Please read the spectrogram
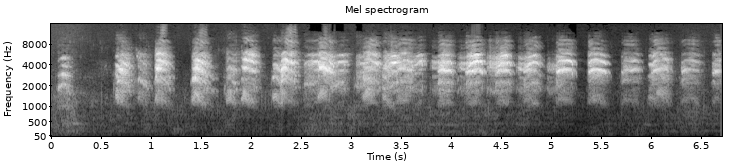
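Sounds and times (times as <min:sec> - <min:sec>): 
migratory black-hooded bird giving harsh raucous squawking calls: 0:00.1 - 0:06.6.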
